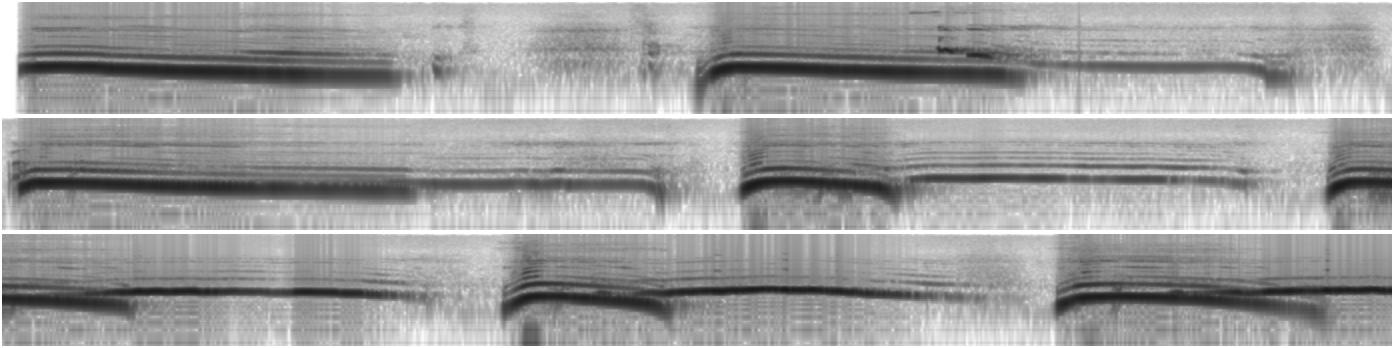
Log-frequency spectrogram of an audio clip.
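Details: Shih Tzu singing: a series of long howls, each rising sharply and then sliding down or holding steady, about every two to three seconds. Later howls bend upward at the end. Short silent gaps separate them, with no other sounds.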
